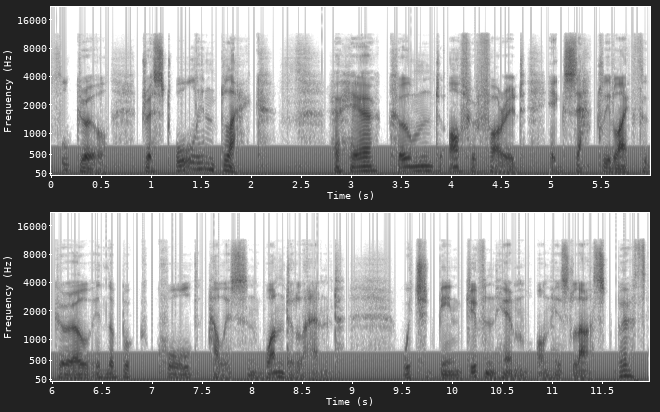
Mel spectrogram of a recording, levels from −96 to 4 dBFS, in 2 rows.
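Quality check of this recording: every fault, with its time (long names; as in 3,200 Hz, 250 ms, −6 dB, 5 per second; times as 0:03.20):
mains buzz 50 Hz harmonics 13 −28 dBFS
surface crackle 22 per second −28 dBFS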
